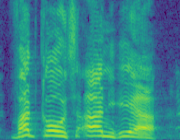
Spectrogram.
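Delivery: very loud, high-pitched, bad put-on German accent. Retelling a man running up to the gathered group, in a bad german accent. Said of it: "he has this bad German accent".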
